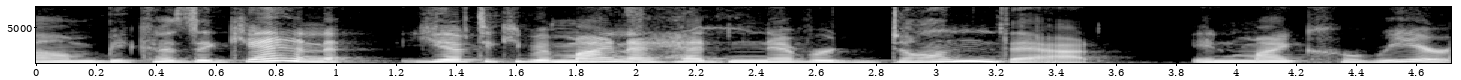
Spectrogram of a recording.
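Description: A woman speaks at a medium pitch with an American accent and ordinary pitch variation. The recording is very clean with a silent background. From Southern California. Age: 40s. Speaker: former TV news reporter. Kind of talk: interview.

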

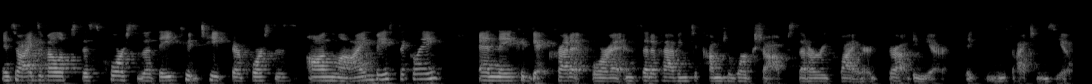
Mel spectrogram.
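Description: The speaker has an ordinary speaking voice with an American accent. The pace is fairly quick. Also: woman, fairly low pitch for a woman. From North Carolina, Charlotte. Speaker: educational technology specialist. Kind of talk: online interview and screen-share demo.

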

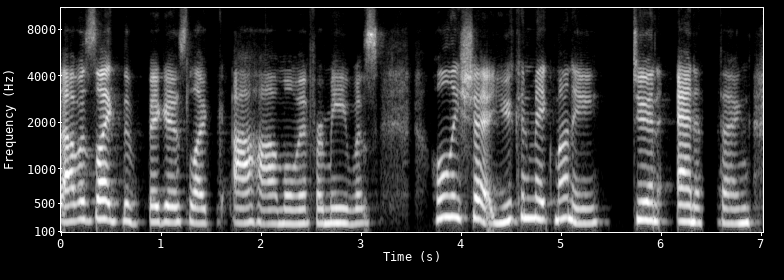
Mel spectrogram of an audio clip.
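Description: The speaker has a Scottish accent. The intonation is monotone and flat. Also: woman. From Scotland. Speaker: spiritual life coach. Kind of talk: casual chat.

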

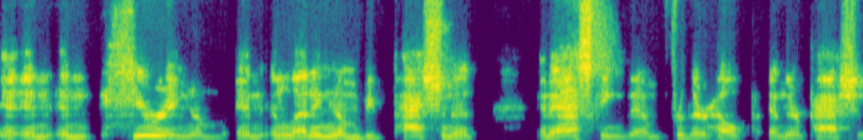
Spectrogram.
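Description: An unremarkable speaking voice moves at a fairly slow pace with ordinary pitch variation. The sound is dry and close, with no echo. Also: man, fairly low pitch for a man. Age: 50s. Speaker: real estate company founder. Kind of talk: interview.

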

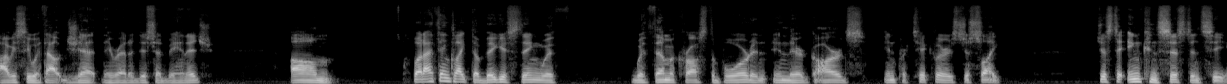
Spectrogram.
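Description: At a moderate pace with long, frequent pauses, the voice keeps a fairly even intonation, recorded very cleanly against a silent background with a dry, close sound and no echo. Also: man. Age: 30s. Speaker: former college basketball player. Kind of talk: casual chat.

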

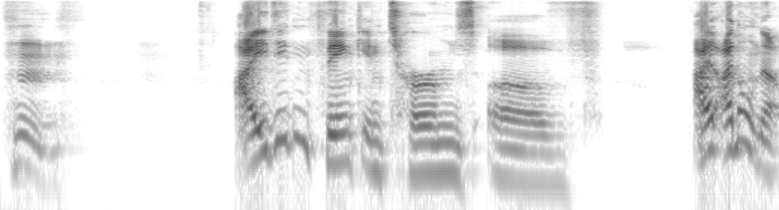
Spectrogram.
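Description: In a very clean recording with a silent background, a man with a fairly high pitch and a bright, sharp tone speaks at a very slow pace, making very wide pitch swings and long, frequent pauses. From Ireland. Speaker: podcast co-host and actual-play performer. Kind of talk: casual chat.

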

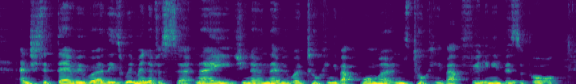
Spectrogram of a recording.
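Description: A woman with a southern English accent speaks at a very fast pace, with hardly any pauses. Her very deep, low voice is somewhat breathy, with ordinary pitch variation. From southern England (Kent). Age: 50s. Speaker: novelist. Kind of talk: podcast interview.

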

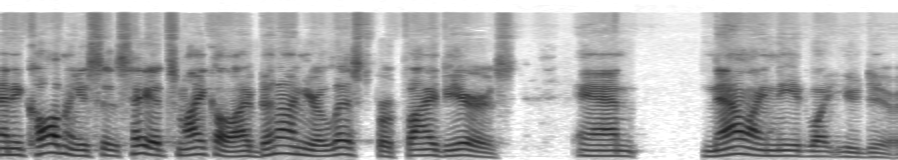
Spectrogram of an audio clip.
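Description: At a moderate pace, the speaker uses an unremarkable speaking voice with ordinary pitch variation. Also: man, fairly high pitch for a man. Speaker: email marketing consultant. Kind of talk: casual interview.

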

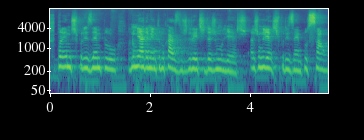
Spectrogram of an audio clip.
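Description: With hardly any pauses, a woman with a fairly high pitch speaks at a moderate pace and fairly even intonation over noticeable background noise. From Guinea-Bissau. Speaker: lawyer and doctoral researcher. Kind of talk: interview.

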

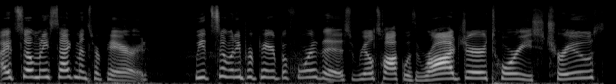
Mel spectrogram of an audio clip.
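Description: In a very clean recording with a silent background, a woman uses a raised, projected voice with a bright, sharp tone, high pitch, lively intonation and an animated tone at a moderate pace. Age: 20s. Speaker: podcast host. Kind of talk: casual chat. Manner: excitable.

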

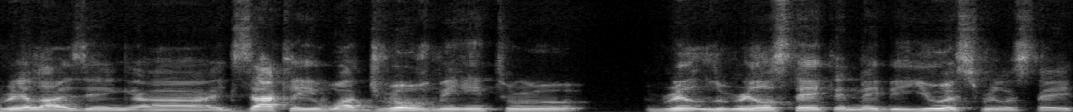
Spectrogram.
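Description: A man speaks with an Israeli accent and fairly even intonation. The background is quiet. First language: Hebrew. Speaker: real estate investor and educator. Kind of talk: interview.

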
